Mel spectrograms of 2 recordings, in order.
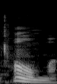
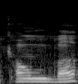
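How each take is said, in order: First: The final B sound is left silent. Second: The final B sound is pronounced. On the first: The speaker calls it right. "you say comb" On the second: The speaker calls it wrong. "You don't say comb"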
